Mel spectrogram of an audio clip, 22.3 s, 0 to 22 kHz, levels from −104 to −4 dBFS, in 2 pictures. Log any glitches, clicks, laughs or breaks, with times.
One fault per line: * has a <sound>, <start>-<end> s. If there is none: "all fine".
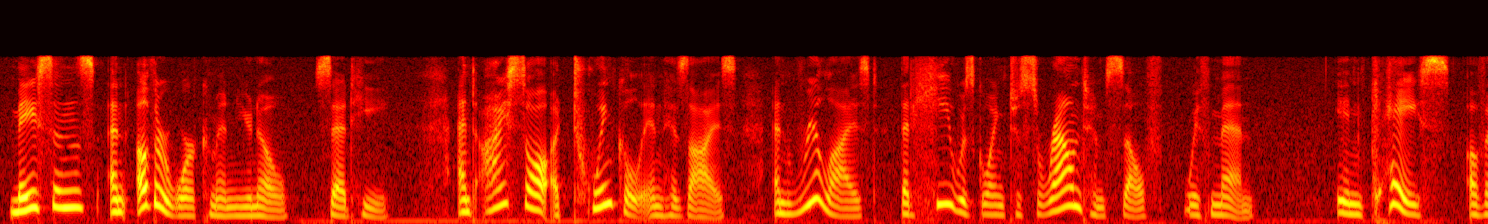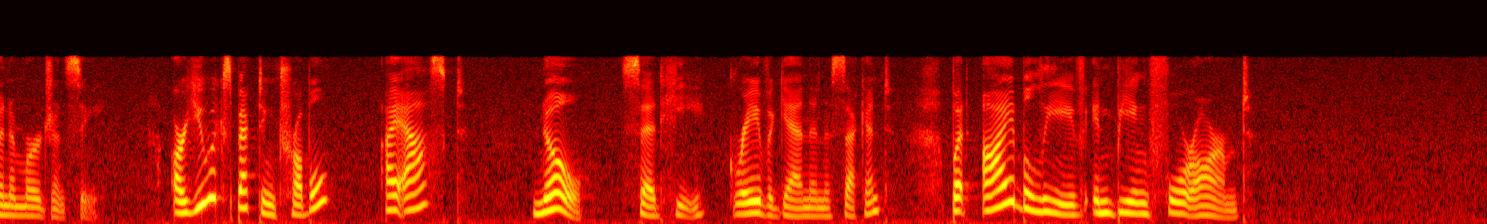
all fine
